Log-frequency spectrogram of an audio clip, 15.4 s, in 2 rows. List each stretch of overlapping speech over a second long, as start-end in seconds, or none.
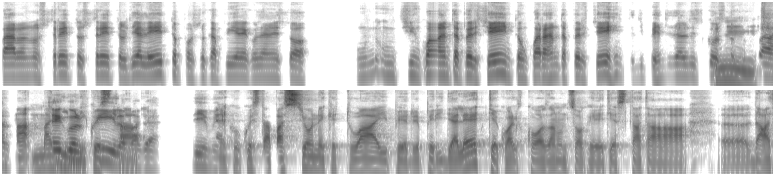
7.1-9.0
